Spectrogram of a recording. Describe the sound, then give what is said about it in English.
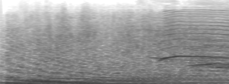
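A camouflaged Spitfire propeller plane flies low over a crowd decked with bunting, its engine a loud, steady droning roar throughout, with a thin high whine emerging near the end. “The pilot dips the camouflaged aircraft low over the lines of red, white and blue bunting.”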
